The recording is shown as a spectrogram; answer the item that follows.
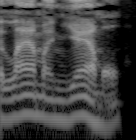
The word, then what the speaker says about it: Lamine Yamal: A new generation of stars has arrived, led by Lamine Yamal, pronounced L-A-H mean Y-M-A-H-L.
